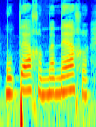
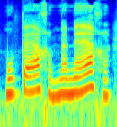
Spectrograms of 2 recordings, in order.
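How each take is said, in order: No difference in how they are said.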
